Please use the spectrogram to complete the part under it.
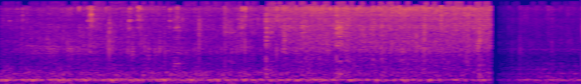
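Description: Ginger-garlic paste sizzles and spits in hot oil with lightly fried onions for pav bhaji, a steady dense crackle that cuts out abruptly near the end and then resumes more quietly.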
